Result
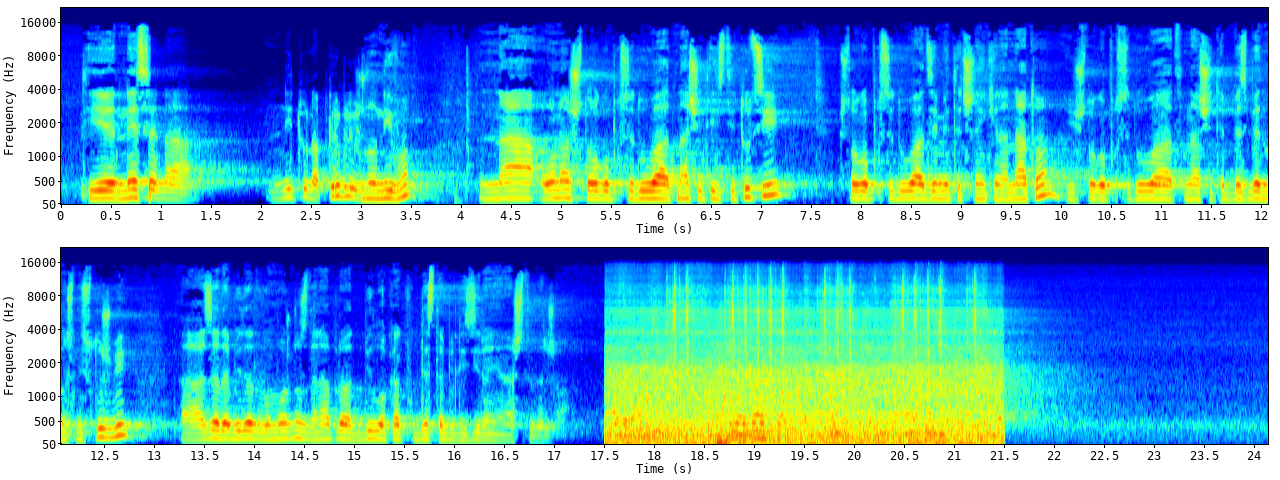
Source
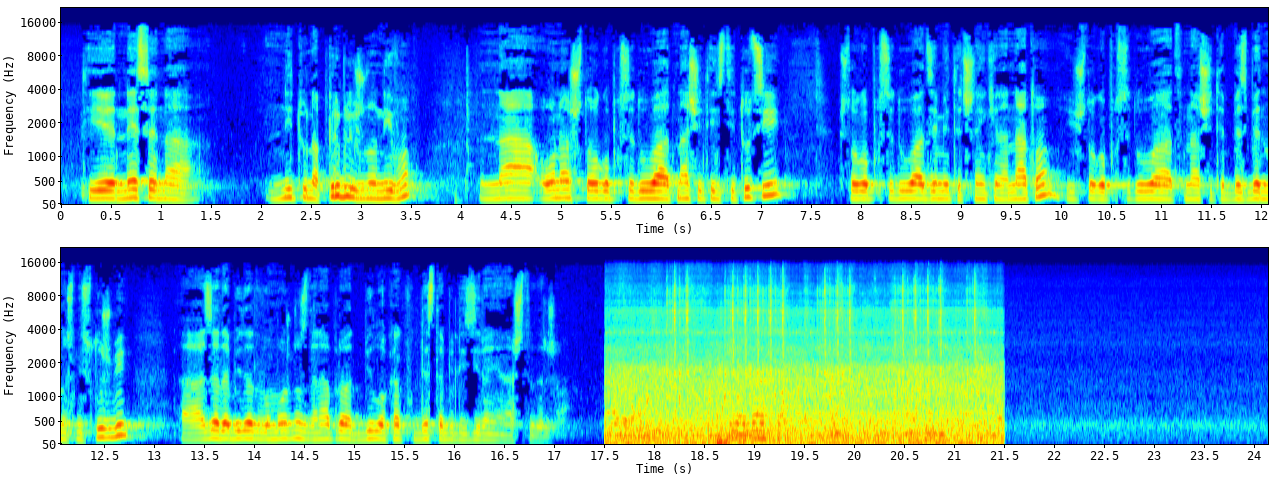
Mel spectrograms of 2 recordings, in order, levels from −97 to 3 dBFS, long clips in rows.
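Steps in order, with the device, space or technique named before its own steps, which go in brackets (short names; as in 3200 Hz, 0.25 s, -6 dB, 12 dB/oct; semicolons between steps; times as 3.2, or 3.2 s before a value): filtered reverb send (on a send: HPF 540 Hz 24 dB/oct + LPF 8400 Hz + reverb RT60 2.8 s, pre-delay 31 ms, DRR 15 dB); 0.89–3.01 on the sum: three-band isolator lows -16 dB, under 270 Hz, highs -21 dB, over 2800 Hz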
